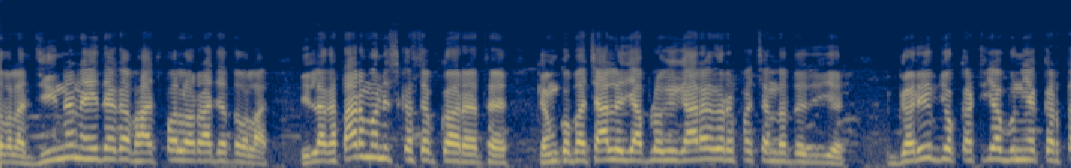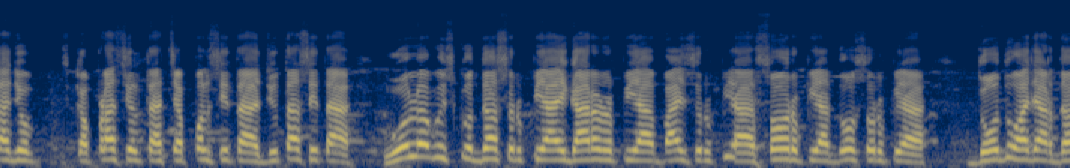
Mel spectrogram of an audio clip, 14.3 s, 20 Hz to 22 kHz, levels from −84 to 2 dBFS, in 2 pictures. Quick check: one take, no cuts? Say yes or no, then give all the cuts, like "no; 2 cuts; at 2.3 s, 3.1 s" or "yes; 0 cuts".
yes; 0 cuts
